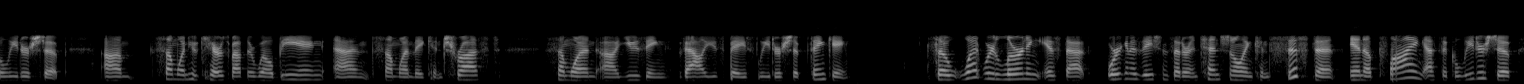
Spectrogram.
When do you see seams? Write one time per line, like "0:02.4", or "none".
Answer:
0:13.4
